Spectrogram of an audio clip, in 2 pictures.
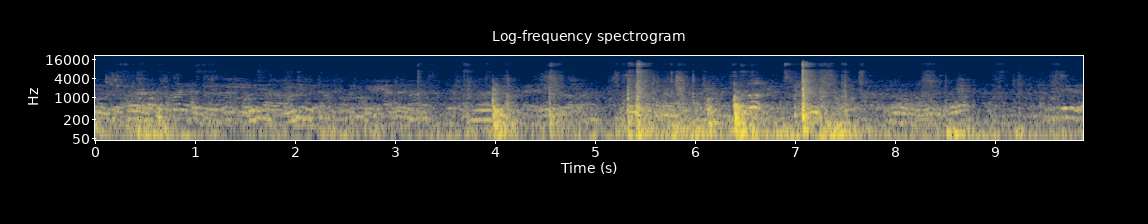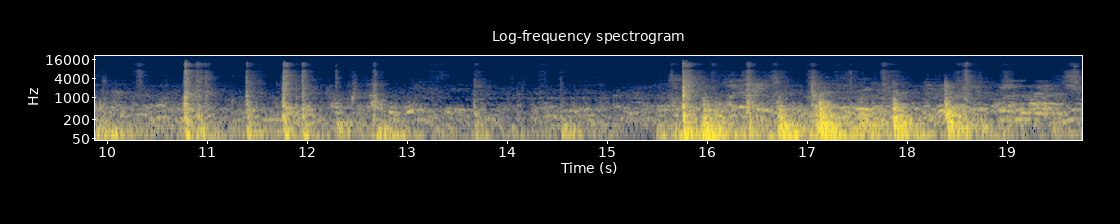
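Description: Sneakers squeak and shuffle on a padded ring floor.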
